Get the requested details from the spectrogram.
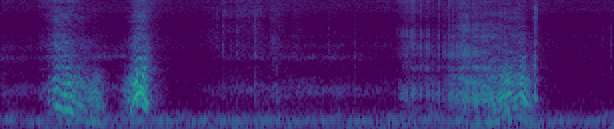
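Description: Fingernails and fingertips scratch the ridges of a thin, flat plastic lenticular postcard printed with a jellyfish image. Two quick, raspy scratches come early, then a longer, brighter scraping stroke follows after a quiet pause. The ridged plastic gives a dry, midrange zipper-like rasp over a faint steady hum.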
